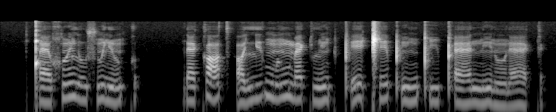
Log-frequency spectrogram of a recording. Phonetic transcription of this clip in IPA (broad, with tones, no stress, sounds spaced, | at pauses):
ǃ æ˩ χʷ ĩ˨˦ l u˩ sʷ ĩ˩˧˩ ɾʲ õ˧˩˧ k | ɾ æ˩ k ɒ˧˩˧ t͡sʼ ɒ˩ lʲ u˨˦ ŋ͡m õ˨˦ ŋ m æ˨˦ k l ĩ˩˧˩ k pʼ e˩˧˩ ǁ e˨˦ pʼ ĩ˧˩˧ ŋ pʼ i˧˩˧ pʼ æ˧˩˧ n ĩ˩˧˩ ɾ õ˩ ɾ æ˩˧˩ k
